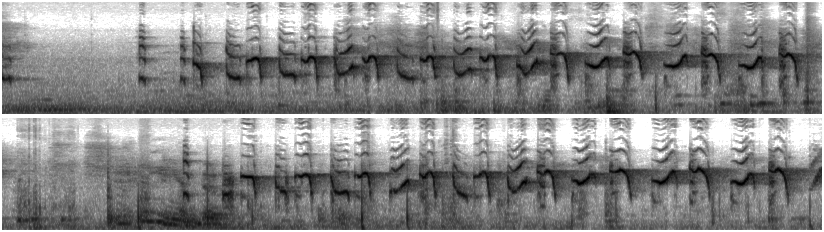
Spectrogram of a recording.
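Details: Cockatiels kept as a pet pair deliver long rhythmic runs of chirps, roughly three and a half per second, broken by a brief noisy gap before the run resumes.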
